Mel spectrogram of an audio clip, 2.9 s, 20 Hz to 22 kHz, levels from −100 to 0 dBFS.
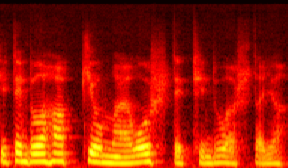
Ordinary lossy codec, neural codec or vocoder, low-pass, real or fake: none; autoencoder, 48 kHz, 128 numbers a frame, DAC-VAE, trained on Japanese speech; 19.8 kHz; fake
